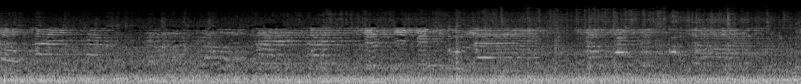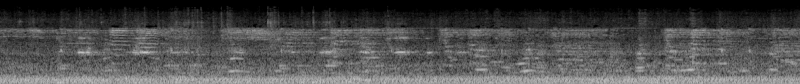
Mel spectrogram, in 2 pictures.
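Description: Small sightseeing train running with a steady low rumble, with a voice and music over it.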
